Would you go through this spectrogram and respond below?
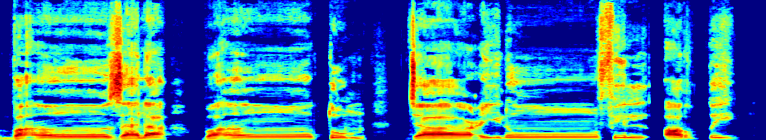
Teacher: نون کو اس کے مخرج کے اندر چھپا کر پڑھیں گے، ظاہراً نہیں پڑھیں گے، ظاہر نہیں کریں گے. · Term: اخفا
